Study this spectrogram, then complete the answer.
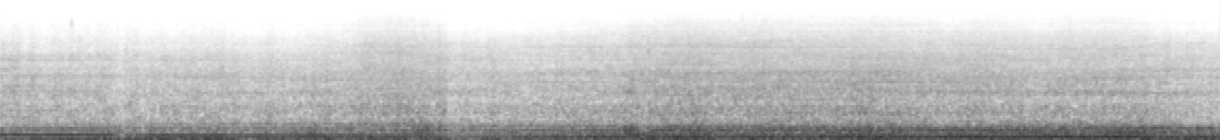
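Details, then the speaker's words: Vehicle accelerating on first ride out of the year, after last year's poor running and cutting out; deep even exhaust note pulls cleanly through the revs with no stumbles or cut-outs, sounding much better than before; normal running. "does sound sweet sounds a lot better than it did before I don't know whether you'll hear it on the microphone"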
